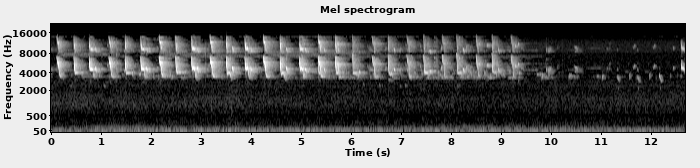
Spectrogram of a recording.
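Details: Common chiffchaff (Phylloscopus collybita) delivering a long, fast string of about twenty-five sharp, high chirps with alternating pitch, gradually fading before stopping abruptly, followed by near silence.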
